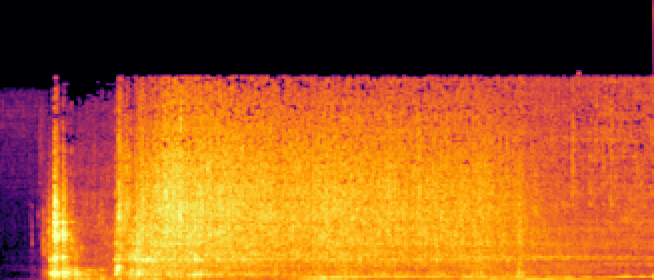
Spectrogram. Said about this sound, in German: Das geruchlose Klo mit Wasserspülung ist erfunden, so wie wir es heute kennen und benutzen.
